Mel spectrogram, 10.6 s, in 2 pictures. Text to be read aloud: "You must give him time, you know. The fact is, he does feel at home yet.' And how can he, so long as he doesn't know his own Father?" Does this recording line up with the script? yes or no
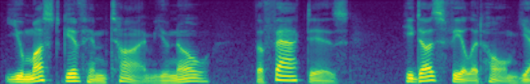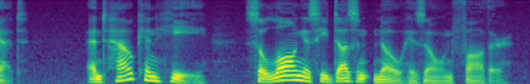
yes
